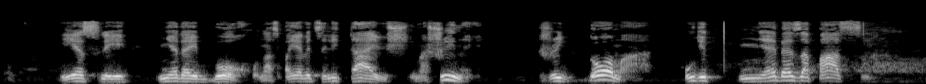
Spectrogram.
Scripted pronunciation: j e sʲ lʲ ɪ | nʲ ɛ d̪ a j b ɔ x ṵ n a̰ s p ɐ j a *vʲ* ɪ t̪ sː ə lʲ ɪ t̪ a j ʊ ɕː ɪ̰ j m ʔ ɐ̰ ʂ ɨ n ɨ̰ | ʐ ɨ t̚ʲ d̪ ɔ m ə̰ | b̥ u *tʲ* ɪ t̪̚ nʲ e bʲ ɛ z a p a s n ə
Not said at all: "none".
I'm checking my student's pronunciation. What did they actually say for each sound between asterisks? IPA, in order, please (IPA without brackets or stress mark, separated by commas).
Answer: vʲ, dʲ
